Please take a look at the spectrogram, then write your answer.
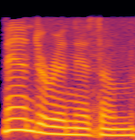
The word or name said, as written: mandarinism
